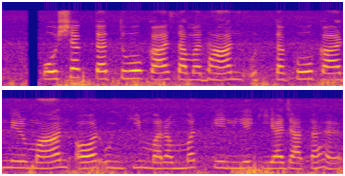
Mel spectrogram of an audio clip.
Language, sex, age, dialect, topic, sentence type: Hindi, female, 18-24, Awadhi Bundeli, agriculture, statement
